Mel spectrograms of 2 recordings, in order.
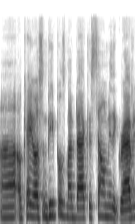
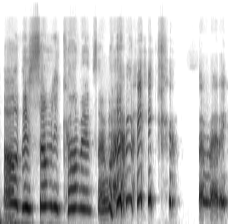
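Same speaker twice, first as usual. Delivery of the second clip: laughing; 5 dB louder than usual. Real, not acted. Reacting to a viewer's comment, laughing high and loud. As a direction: giggle out the words, barely holding it in. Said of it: "laughs reading a viewer comment".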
